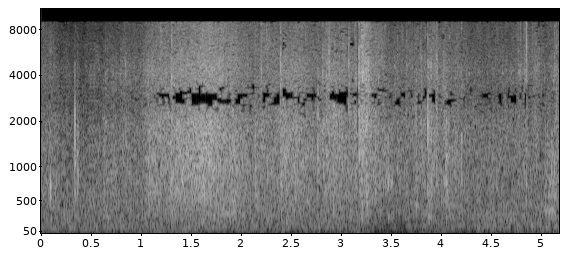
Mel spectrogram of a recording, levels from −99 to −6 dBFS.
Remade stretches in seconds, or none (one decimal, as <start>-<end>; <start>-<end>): none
